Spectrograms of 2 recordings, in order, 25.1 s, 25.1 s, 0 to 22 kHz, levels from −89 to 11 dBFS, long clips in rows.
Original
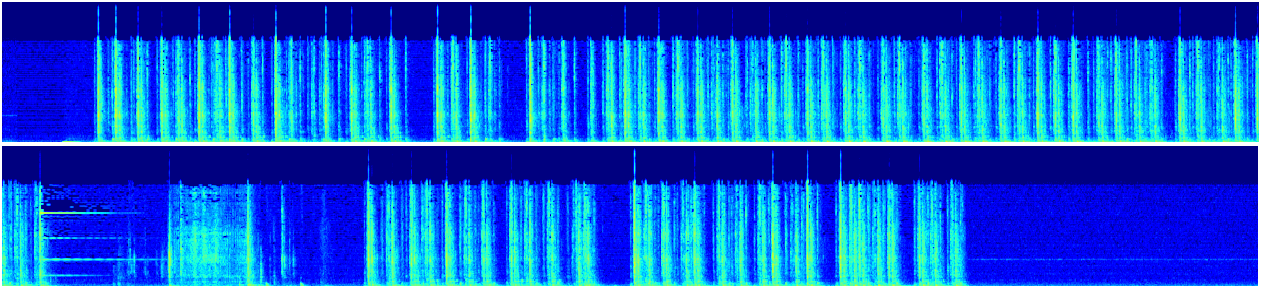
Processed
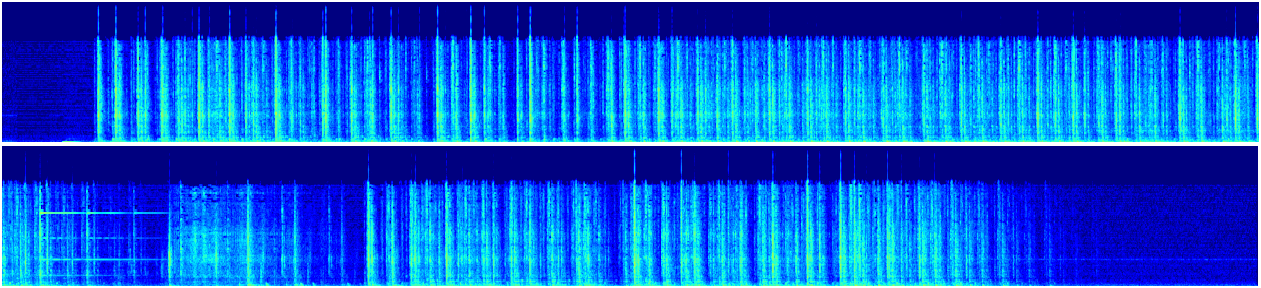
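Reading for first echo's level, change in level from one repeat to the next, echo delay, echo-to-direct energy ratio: -7.0 dB, -10.5 dB, 469 ms, -6.5 dB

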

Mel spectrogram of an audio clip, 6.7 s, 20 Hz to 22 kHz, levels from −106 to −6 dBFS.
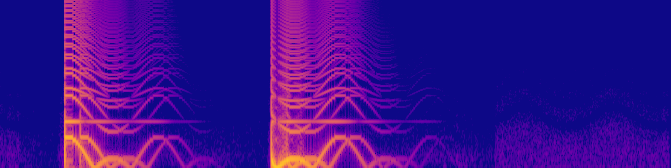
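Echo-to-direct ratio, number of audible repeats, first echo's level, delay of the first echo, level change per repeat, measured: -12.0 dB, 1, -12.0 dB, 155 ms, no regular repeats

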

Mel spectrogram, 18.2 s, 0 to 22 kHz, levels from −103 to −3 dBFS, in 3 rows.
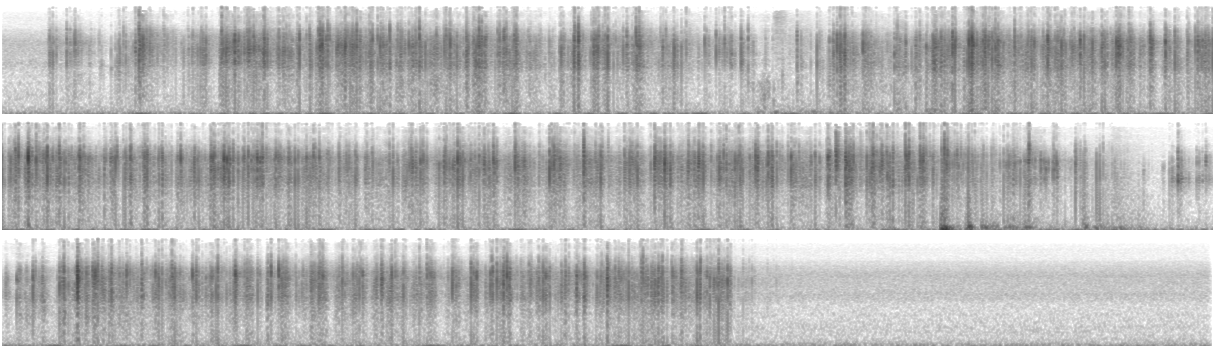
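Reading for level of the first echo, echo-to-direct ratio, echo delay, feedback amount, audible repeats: -19.5 dB, -19.0 dB, 122 ms, 38%, 2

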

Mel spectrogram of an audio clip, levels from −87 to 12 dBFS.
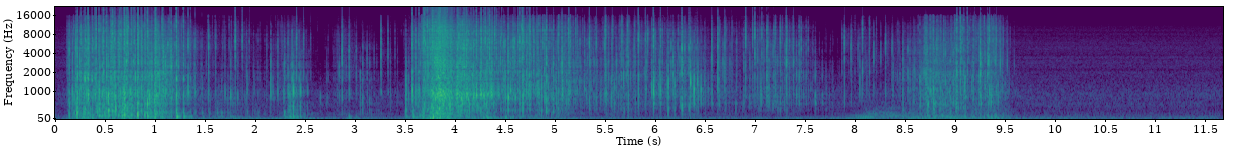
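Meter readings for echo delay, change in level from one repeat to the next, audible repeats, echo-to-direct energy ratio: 70 ms, -13.0 dB, 2, -8.0 dB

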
